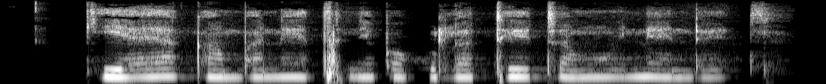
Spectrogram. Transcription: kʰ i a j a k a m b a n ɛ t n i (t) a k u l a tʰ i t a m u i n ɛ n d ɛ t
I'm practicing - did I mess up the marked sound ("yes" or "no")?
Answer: yes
